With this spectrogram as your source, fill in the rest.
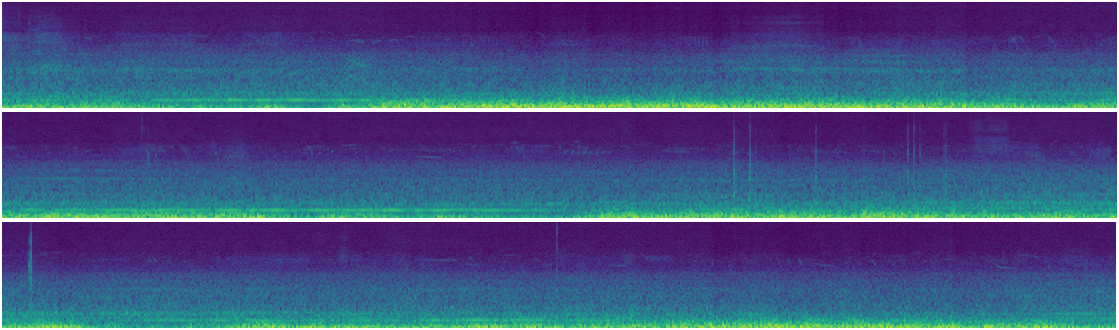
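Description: Aircraft taxiing at Dublin Airport, a loud steady engine rumble with a droning tone that swells and eases in long surges, heard from nearby on the airfield.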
